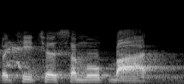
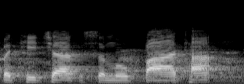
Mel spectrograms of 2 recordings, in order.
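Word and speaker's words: paṭicca samuppāda: The word is paticca samuppada. Paticca samuppada. In Thai, the pronunciation is a little shorter, paticca samuppada. But in the Pali, it's more like paticca samuppada.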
